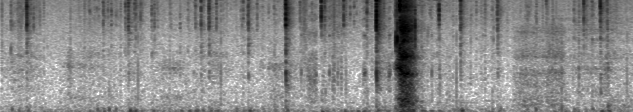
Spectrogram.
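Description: Steady, uneven clicking of fingers typing a tweet on a computer keyboard, fairly quiet, with one louder clattering burst partway through and no talking.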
